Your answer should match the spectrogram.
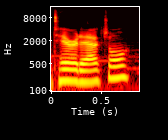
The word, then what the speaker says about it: pterodactyl: Why is there a P in pterodactyl? Um, that's Well, cuz it's the same reason you can't hear a dinosaur go to the bathroom, cuz the P is silent.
